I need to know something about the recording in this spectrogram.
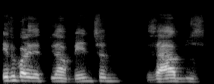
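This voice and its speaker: Quick-paced and steady in tone, this middle-aged Cape Town rapper and producer from the Cape Flats speaks in a slightly high, darkish voice with no echo. He's a guest on a casual podcast, musing reflectively and frequently restarting his stammered sentences.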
